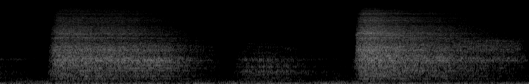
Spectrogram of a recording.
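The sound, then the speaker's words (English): A breathing demonstration: two long, forceful exhales of free air, airy like a steady hiss, separated by a quieter breath; no voice or tone, just breathing alone. “So I hear that tone in my head, and I just start moving free air with that.”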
